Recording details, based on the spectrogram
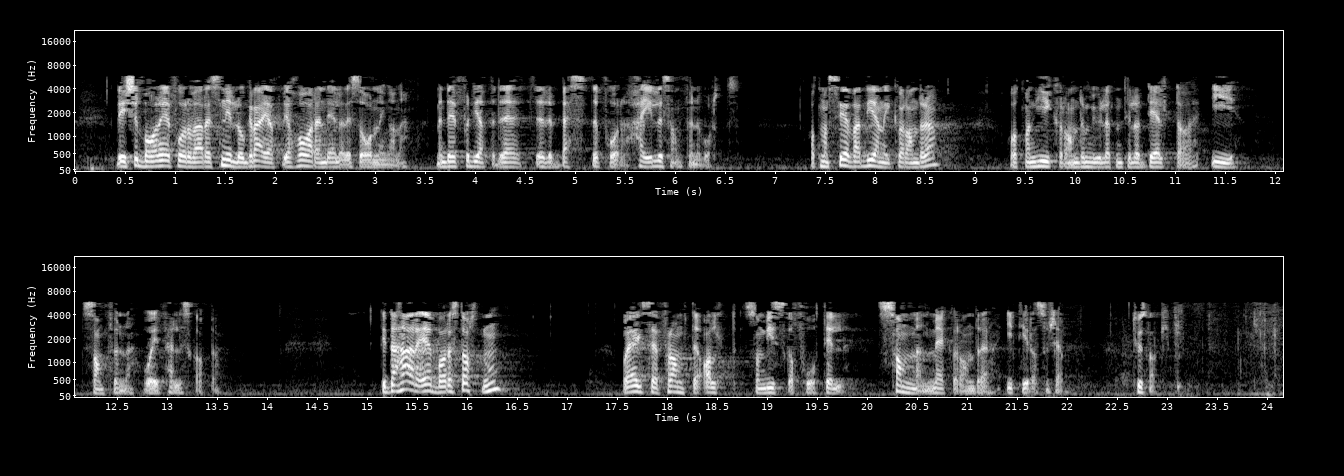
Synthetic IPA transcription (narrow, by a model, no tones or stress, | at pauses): d̪̥ɛɪçːəbɑːɾəɛfɔɾɔʋæːɾəsnɪlːɔɡɾæɪɑt̪ʋɪɦɑɾɛɪnd̪eːlɑ̰ʋd̪ɪsːəɔ̰ɾd̪nɪ̰ŋɑ̰nə | mɛnd̪ɛæɾfɔɖiːɑt̪d̪ɛɛɖɛbɛst̪əfɔ̰ɾhæɪləsɑ̰mfʉnʔə̰ʋɔ̰ɾt̪ | ɑt̪mɑnseːɾʋæɖiːənəɪkʰʋɑɾɑnd̪ɾə | ɔɑt̪mɑnjiːkʰʋɑɾʔɑ̰nd̪ɾəmʉːlɪeːt̪n̩t̪ʰɪlɔd̪eːlt̪ʰɑ̰ːɪ | sɑmfʉnʔəɔ̰ɪfɛlːəskɑ̰ːpə | d̪̥ɛt̪ːəɦæːɾɛbɑːɾəst̪ɑɾt̪n̩ | ɔɛːɡseːɾfɾɑmt̪ʰɪ̰lʔɑ̰lt̪sɔmʋɪskɑfoːt̪ʰɪl | sɑmːə̰nmɛkʰʋæ̰ɾɑ̰nd̪ɾə̰ɪt̪ʰiːd̪ɑ̰sɔmʃḛːɾ | t̪ʰʉːsn̩ʰɑkː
